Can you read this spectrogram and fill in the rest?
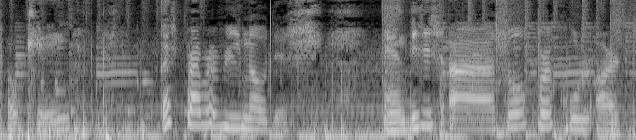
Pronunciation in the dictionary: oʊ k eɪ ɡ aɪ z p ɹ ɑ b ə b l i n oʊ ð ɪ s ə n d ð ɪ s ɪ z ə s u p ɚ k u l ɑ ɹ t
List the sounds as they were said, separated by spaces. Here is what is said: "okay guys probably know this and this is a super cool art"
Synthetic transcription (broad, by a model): oʊ k eɪ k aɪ s p ɹ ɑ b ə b l i n oʊ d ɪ s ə n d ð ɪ s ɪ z ə s u p ɚ k u l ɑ ɹ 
